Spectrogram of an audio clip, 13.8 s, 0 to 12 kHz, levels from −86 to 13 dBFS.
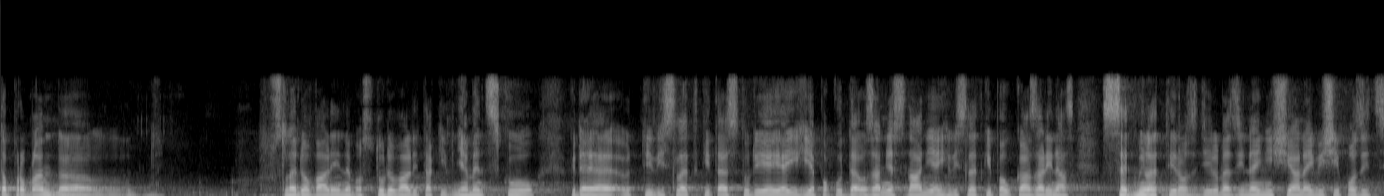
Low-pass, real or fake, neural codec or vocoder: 7.2 kHz; real; none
